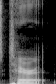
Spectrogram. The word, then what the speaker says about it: tarot: What was tarot? Like a carrot? – It's like with a T. – It's like ballet where you drop the T. – Yeah. – Tarot. – The silent T.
